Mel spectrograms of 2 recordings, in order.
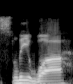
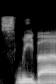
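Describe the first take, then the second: First: The name is said with a w sound. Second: The name is said with a v sound. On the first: This is how another bearer of the name says it. "He pronounces it, pronounces it Sliwa" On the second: This is how the speaker's own family says it. "but I've always pronounced it Sleva"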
